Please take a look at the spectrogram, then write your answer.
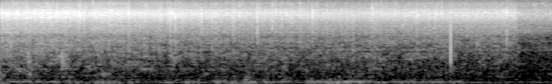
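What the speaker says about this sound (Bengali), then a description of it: "খুন্তি দিয়ে আলুটাকে আবার একটু নেড়ে চেড়ে দিই।" Potatoes frying in a pan for a cabbage and fish head dish, a steady hissing sizzle with soft scraping as a spatula turns them, fairly quiet and continuous.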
